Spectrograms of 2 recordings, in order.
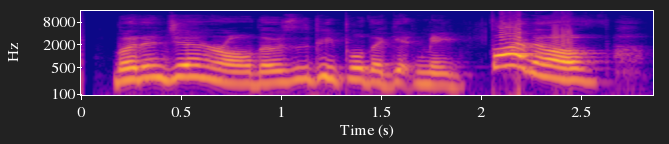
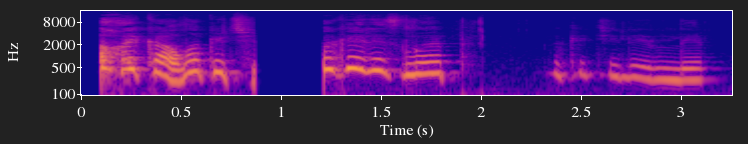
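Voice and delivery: cooing at dog; 5 semitones higher, 10 dB quieter, much faster than usual. Real, not acted. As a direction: coo quietly over a sleeping pet. Cooing over the sleeping dog.

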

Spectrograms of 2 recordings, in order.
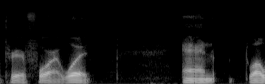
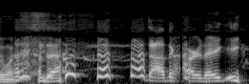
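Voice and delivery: laughing through the words; 10 semitones higher, 5 dB louder, much slower than usual. Real, not acted. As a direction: laugh it out, high and loud. Sheepish retelling, laughing.

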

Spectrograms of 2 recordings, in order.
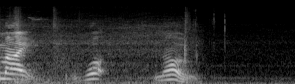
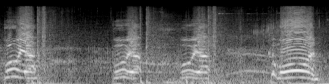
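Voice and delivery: triumphant shouts; 5 semitones higher, slower than usual. Real, not acted. Gamer landing shots on the boss, shouting. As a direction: fire off each cry like a hit. Shooting at game enemy.

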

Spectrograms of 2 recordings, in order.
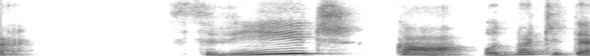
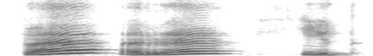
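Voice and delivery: very slow, each syllable spaced apart; 5 semitones higher, much slower than usual. Shown as a demonstration. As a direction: spell out Безпідставний slowly by syllables. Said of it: "teacher splits word into syllables". (повільно, по складах)

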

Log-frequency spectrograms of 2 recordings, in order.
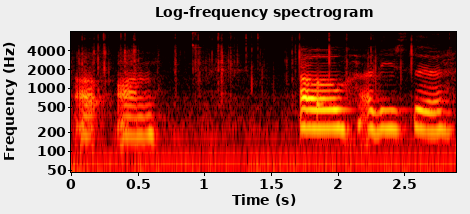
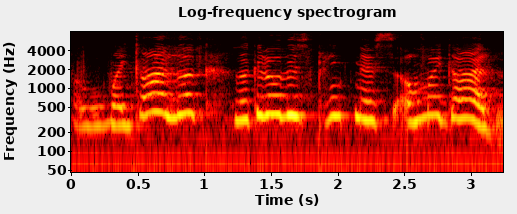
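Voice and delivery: high, gushing delight; thrilled squeal over the pink; excited; 8 semitones higher than usual. Real, not acted. Unboxing her swap gift, gushing higher.

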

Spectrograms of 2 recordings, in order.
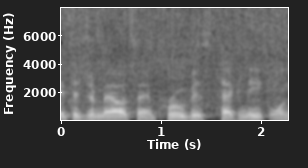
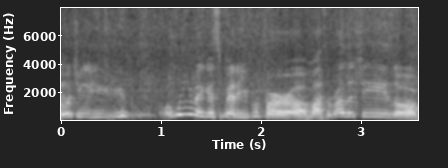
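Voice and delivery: mock host voice; 11 semitones higher than usual. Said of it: "mock interviewer question".

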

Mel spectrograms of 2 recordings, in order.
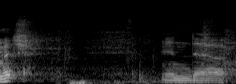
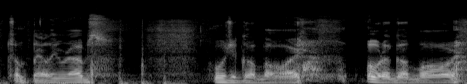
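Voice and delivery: lower, cooing to the dog; dog talk; 4 semitones lower than usual. Real, not acted. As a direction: praise the dog gently. Petting his dog.

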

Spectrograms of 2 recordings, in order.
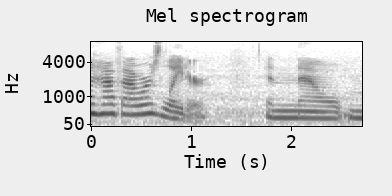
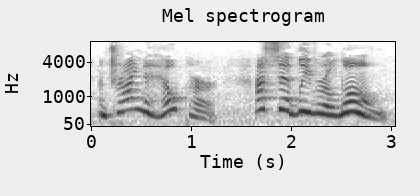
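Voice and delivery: loud, higher back-and-forth; shouted argument; 7 semitones higher, 9 dB louder than usual. A narrator's reading. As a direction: argue over the noise. Shouted quarrel over stick.

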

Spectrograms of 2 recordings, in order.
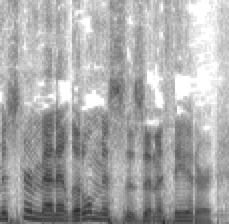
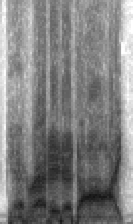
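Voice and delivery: demonic voice; 10 dB louder than usual. Acted. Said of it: "he said in a demonic voice".

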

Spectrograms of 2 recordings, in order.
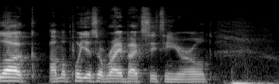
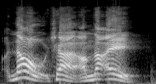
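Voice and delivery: louder, pleading protest; 2 semitones higher, 6 dB louder than usual. Real, not acted. Streamer protesting loudly to his friend Chad. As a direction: insist you're not joking.

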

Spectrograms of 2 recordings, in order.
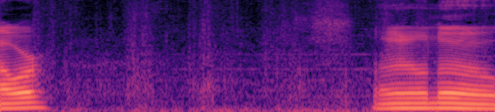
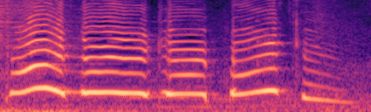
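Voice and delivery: high, loud squeaky outrage; 13 dB louder than usual. Pretend. Gamer voicing the dragon, squeaky cry. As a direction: squeal it in a cartoon voice.

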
